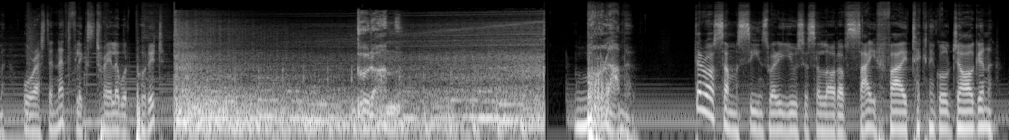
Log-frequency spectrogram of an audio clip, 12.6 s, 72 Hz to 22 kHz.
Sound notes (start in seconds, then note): 4.5 pronounces in Japanese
